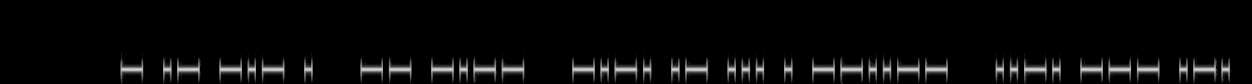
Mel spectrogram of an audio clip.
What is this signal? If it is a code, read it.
Morse code, heard as a keyed tone, about 17 wpm, 700 Hz. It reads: TAKE MY CASE, FOR
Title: Sentences from Top 1000 Words - Review Part 5 - 17wpm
